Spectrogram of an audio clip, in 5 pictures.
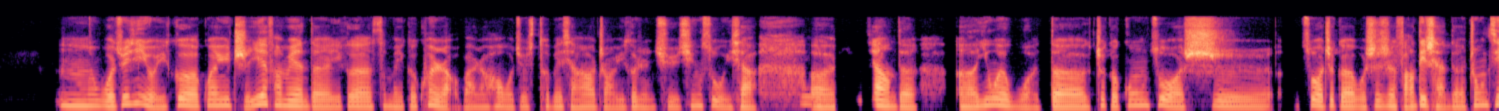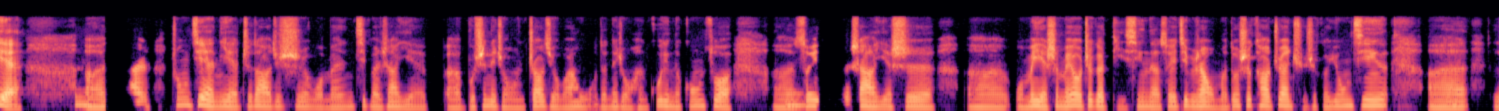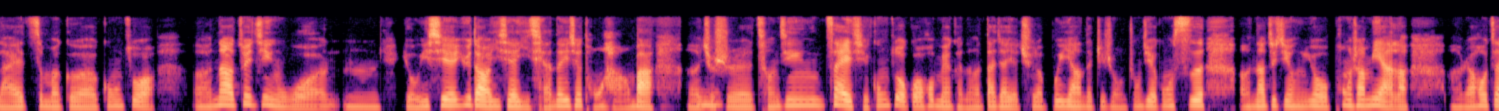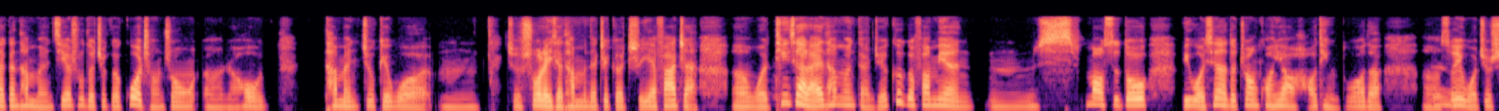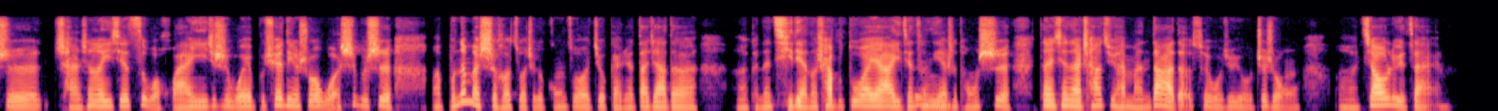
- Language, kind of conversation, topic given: Chinese, advice, 看到同行快速成长时，我为什么会产生自我怀疑和成功焦虑？
- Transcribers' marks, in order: none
